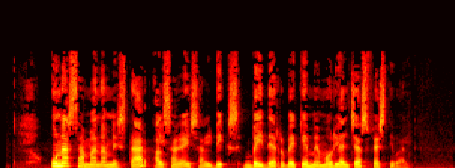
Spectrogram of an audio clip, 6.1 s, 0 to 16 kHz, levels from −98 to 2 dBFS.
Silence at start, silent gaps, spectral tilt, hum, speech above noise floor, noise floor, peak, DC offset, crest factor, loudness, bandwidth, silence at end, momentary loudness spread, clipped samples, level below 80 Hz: 0.7 s; none; -4.5 dB/octave; none; 45 dB; -71 dBFS; -6 dBFS; under 0.1%; 20 dB; -26 LUFS; 11.5 kHz; 0.65 s; 11 LU; under 0.1%; -76 dBFS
